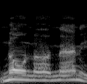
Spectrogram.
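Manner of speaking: loud yell. Retelling running inside to warn a grandma of fire: imitating own yelling. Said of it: "I start yelling".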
